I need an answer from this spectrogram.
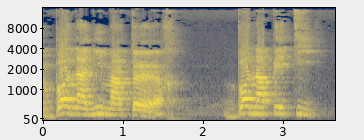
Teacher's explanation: Donc maintenant, ce procédé s'appelle dénasalisation. Le son on se dénasalise pour prendre sa forme, sa prononciation initiale qui est o.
